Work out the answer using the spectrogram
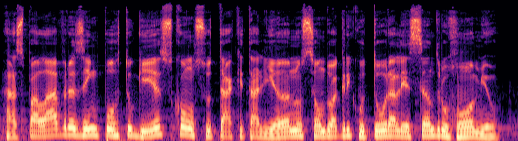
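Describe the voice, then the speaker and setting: A man's voice: on the high side, normal speed, music in the background. A man with a Brazilian accent reading scripted news narration as a radio reporter.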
